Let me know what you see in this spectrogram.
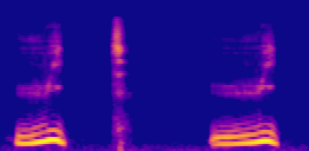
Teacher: final T is pronounced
